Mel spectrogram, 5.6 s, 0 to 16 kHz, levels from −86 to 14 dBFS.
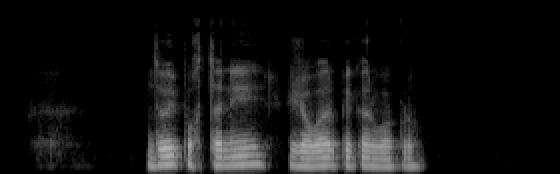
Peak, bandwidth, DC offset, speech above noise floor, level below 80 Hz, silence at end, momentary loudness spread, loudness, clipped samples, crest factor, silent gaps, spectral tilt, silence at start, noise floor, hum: -12 dBFS; 8.4 kHz; under 0.1%; 61 dB; -76 dBFS; 1.4 s; 13 LU; -29 LUFS; under 0.1%; 18 dB; none; -8.5 dB/octave; 1.45 s; -89 dBFS; none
